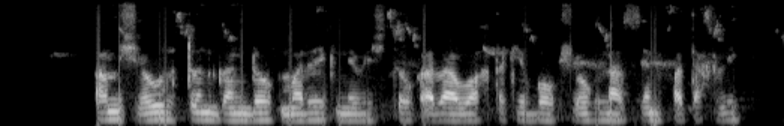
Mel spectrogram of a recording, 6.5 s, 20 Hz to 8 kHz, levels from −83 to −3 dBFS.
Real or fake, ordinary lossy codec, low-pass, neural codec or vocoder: real; Opus, 24 kbps; 7.2 kHz; none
